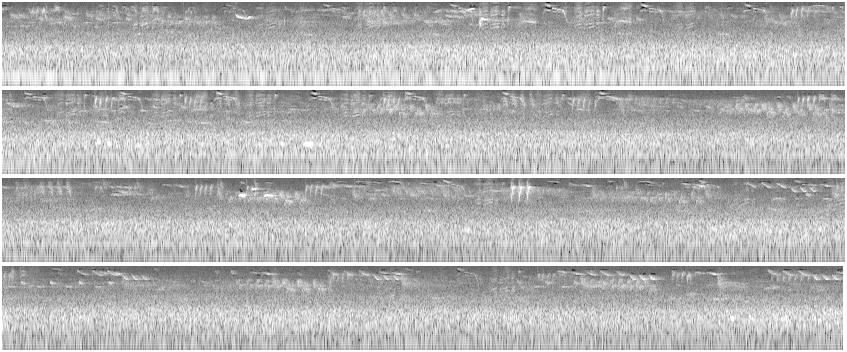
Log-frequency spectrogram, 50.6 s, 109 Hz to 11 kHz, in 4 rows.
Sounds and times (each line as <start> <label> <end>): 0.0 birdsong 50.5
